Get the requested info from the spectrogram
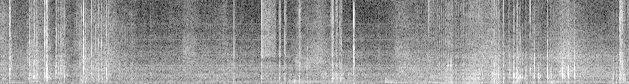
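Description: Faint, irregular clicks and rustles of someone walking on a concrete floor while handling a camera.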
